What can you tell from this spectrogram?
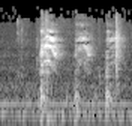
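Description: A person coughs three times in quick succession, short raspy bursts about half a second apart, fairly quiet and a little distant over a steady low hum, with no talking.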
